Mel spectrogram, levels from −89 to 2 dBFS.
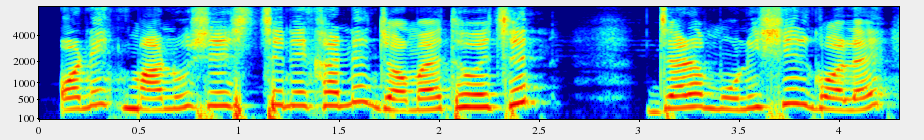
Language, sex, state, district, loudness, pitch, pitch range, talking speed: Bengali, female, West Bengal, Cooch Behar, -14 LUFS, 315 Hz, 270-350 Hz, 125 wpm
